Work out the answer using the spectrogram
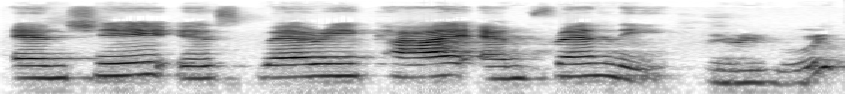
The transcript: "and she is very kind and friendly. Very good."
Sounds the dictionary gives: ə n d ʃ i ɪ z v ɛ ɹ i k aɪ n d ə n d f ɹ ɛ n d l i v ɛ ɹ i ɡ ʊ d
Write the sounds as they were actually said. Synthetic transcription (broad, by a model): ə n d ʃ i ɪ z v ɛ ɹ i k aɪ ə n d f ɹ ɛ n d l i v ɛ ɹ i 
